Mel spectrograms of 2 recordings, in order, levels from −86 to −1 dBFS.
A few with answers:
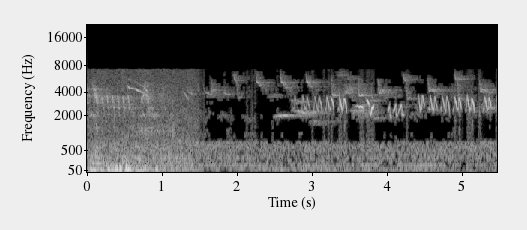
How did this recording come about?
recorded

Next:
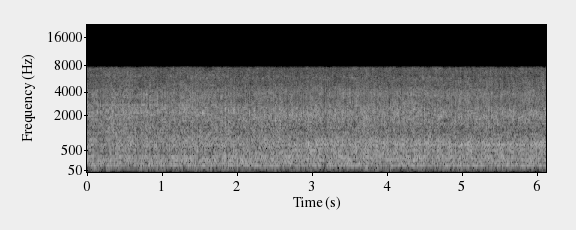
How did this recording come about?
remade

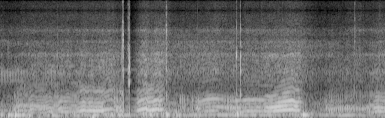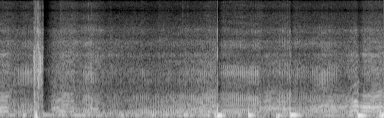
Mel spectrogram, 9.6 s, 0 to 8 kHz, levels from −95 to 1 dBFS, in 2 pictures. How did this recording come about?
recorded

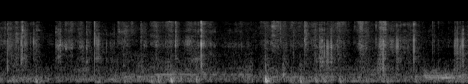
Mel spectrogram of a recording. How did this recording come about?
recorded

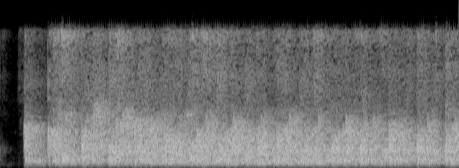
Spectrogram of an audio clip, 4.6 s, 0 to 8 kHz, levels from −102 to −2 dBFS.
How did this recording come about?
recorded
